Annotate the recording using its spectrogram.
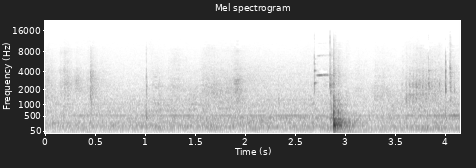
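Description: Faint shuffling and small clicks, then a door handle and latch clicking and the door opening with one sharp knock about three seconds in.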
